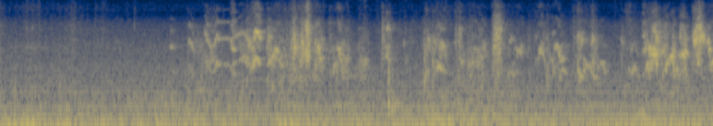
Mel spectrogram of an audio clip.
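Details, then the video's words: Morning in a budgerigar breeding colony: many parakeets chattering at once, a tangle of rapid twittering notes and short squawks, constant low hum underneath. "Budgies Playing | Activities | Breeding | Colony Parakeets Morning Activities"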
